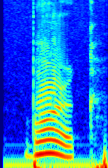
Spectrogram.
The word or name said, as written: bork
